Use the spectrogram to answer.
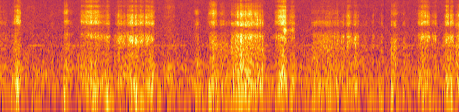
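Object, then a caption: Steel pen nib on thin writing paper. A steel fountain pen nib scratches strokes of Korean letters onto a thin sheet of lined writing paper lying flat. Short, bright, hissy scratches come in bursts with brief pauses between them, nearly all the energy sitting high with almost no low end. The sound stays quiet and close.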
